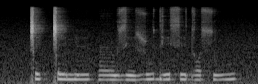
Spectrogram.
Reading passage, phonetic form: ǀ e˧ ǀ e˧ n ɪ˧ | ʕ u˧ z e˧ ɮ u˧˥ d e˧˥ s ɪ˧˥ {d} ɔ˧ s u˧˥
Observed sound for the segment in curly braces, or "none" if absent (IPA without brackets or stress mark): d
